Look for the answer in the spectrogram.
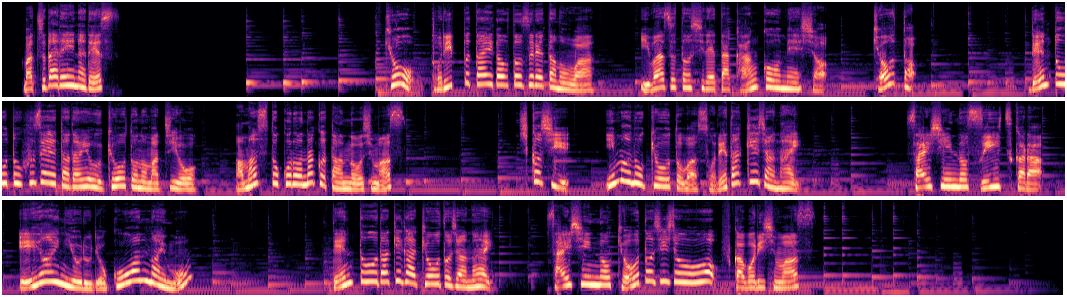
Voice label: ナチュラル

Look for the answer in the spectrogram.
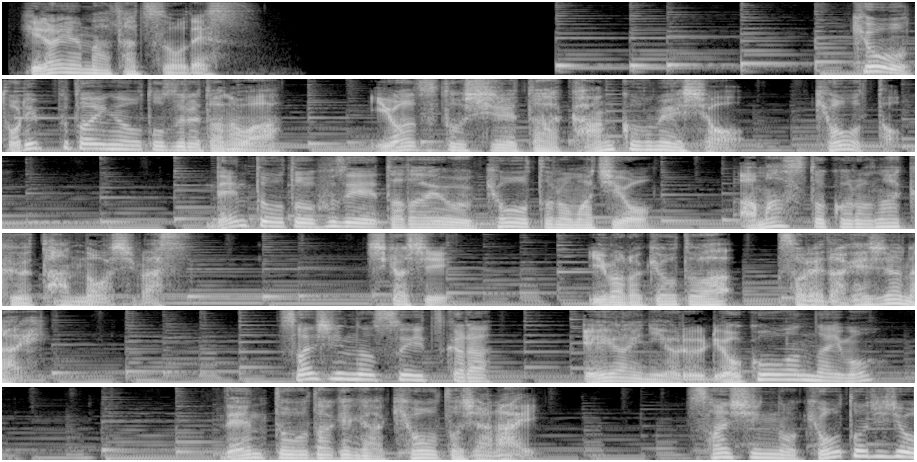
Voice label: ナチュラル

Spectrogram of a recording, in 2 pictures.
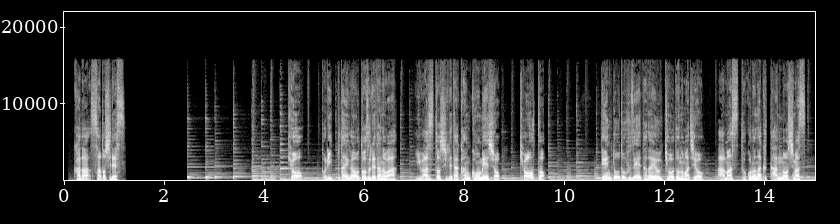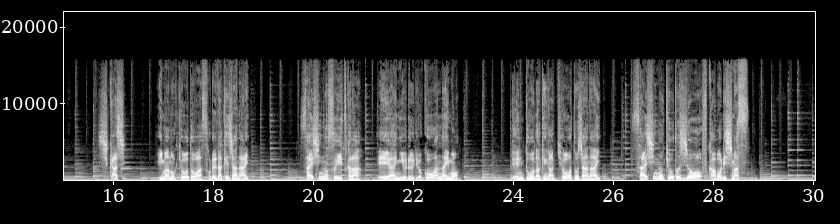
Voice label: ナチュラル

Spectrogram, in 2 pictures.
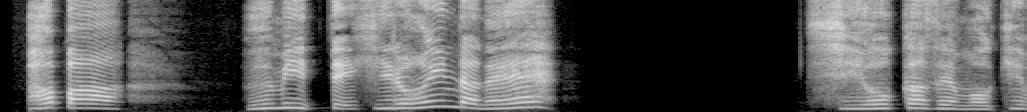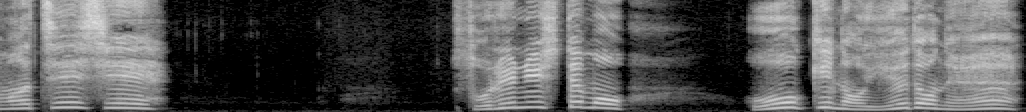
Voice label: セリフ 男の子

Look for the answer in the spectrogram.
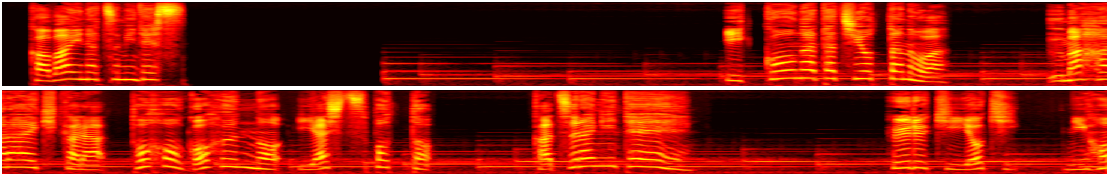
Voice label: ノーマル

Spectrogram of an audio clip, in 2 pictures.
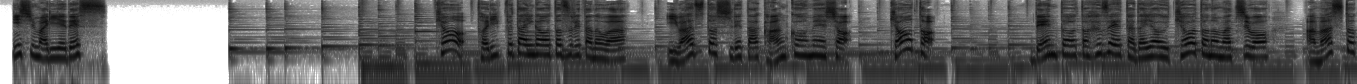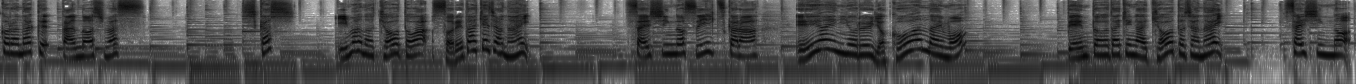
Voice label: ナチュラル

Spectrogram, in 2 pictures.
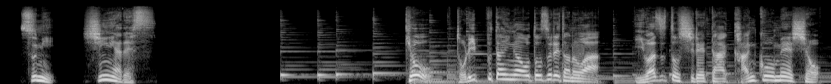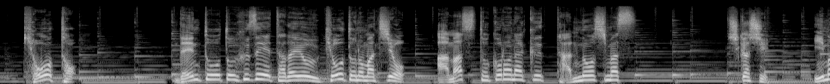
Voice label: ナチュラル

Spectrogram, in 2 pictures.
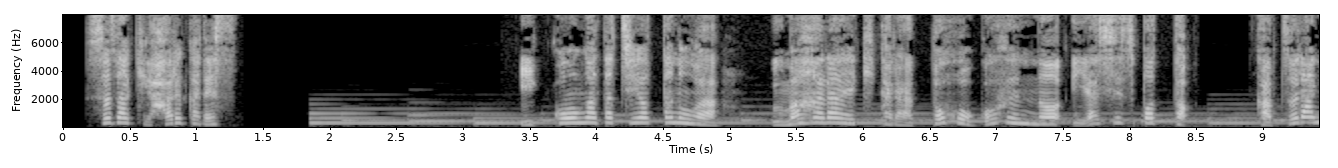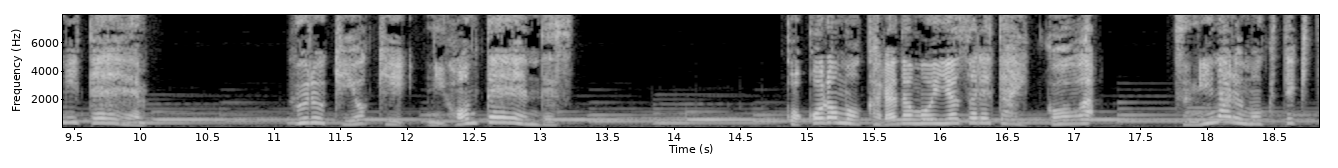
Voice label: ノーマル

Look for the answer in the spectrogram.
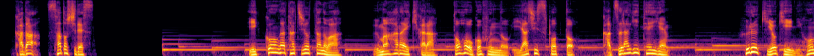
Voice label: ノーマル

